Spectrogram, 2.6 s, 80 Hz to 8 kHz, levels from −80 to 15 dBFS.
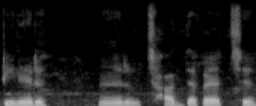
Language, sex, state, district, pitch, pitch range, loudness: Bengali, male, West Bengal, Paschim Medinipur, 140 Hz, 135-145 Hz, -19 LUFS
